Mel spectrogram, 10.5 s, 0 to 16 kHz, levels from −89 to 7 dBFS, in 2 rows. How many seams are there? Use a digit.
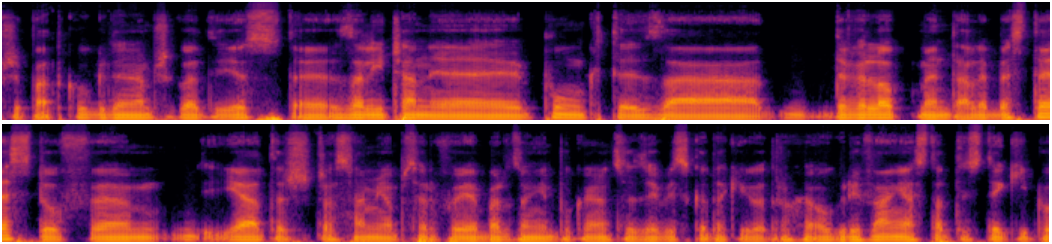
0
